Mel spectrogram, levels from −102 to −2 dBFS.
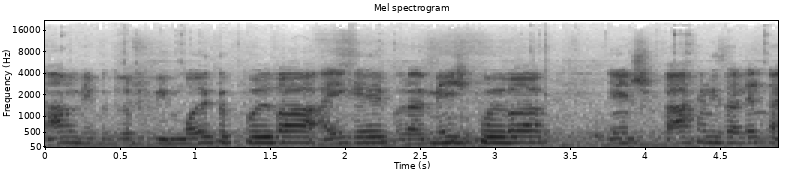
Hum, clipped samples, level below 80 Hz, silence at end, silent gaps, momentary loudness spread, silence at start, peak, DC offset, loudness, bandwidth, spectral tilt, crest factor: none; under 0.1%; -50 dBFS; 0 s; none; 9 LU; 0 s; -8 dBFS; under 0.1%; -20 LUFS; 16 kHz; -5.5 dB/octave; 12 dB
